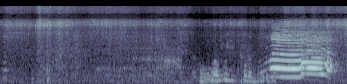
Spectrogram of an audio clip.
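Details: Goat during a rescue operation in which a kid is delivered from its mother's belly; after quiet rustling and low voices, a loud, wavering, harmonic-rich bleat lasts under a second near the end.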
